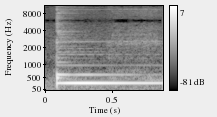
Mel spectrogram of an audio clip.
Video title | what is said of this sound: Two Stroke Pipe Building - Dyno Ep. 5 | if the pipe is made right, it'll ring good. You can just like a bell.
